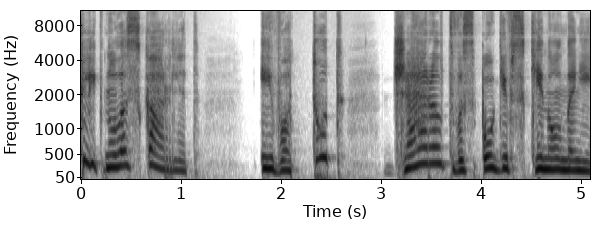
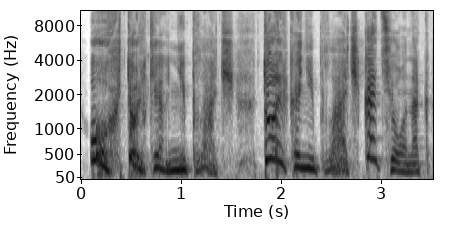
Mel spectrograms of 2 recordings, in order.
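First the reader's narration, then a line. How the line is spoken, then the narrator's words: Pleading. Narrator (Russian): взмолился Джеральд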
